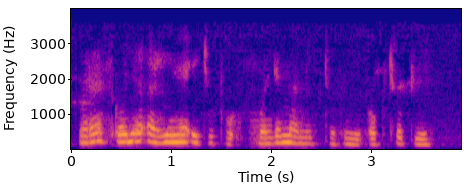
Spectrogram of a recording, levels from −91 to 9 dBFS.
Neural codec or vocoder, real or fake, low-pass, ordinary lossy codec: codec, 16 kHz, 6 kbps, DAC; fake; 3.6 kHz; AAC, 16 kbps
